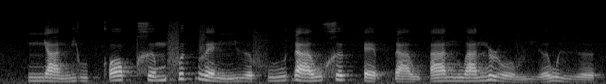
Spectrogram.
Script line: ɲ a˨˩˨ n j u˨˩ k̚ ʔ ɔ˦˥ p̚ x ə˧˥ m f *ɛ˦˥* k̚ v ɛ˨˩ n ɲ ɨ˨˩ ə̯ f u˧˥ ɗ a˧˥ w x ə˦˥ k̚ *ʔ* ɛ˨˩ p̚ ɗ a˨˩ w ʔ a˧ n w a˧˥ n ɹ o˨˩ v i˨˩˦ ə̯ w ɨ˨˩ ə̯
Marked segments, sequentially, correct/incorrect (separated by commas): incorrect, correct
